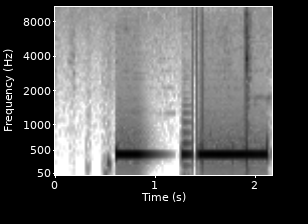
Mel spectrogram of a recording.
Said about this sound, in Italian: Vediamo se ci risponde telefono squilla. Bene, perché questa attesa veramente trepidante.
